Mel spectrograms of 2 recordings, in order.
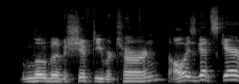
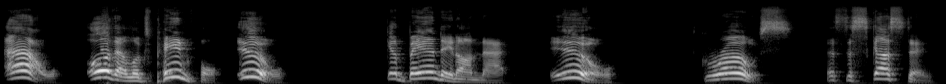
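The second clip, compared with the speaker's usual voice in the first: grossed-out wince; 5 semitones higher, 6 dB louder, slower than usual. Real, not acted. Wincing at Burrow's pinky injury.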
